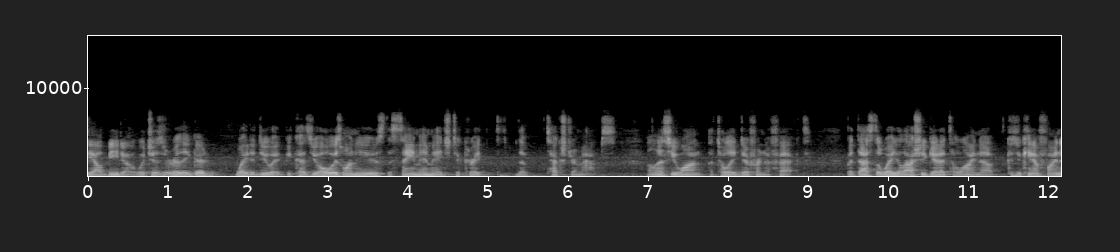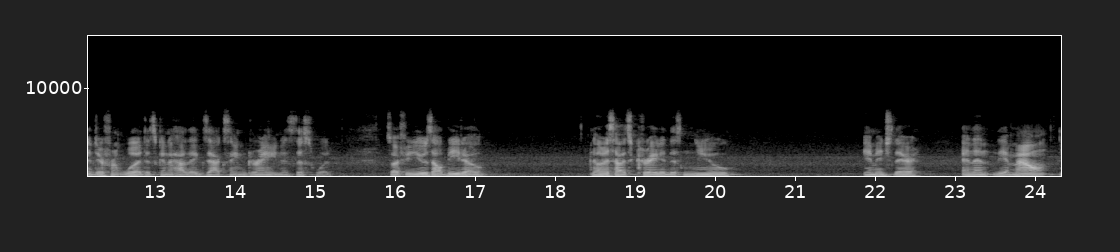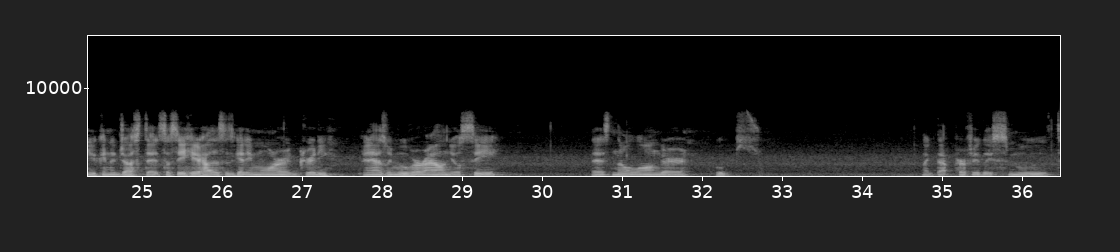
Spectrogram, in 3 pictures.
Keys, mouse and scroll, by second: 26.7 right click, 30.8-31.2 scroll up 5, 32.0-33.2 scroll down 2, 33.3 scroll down 1, 34.6 right click.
